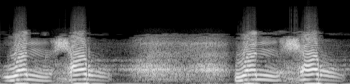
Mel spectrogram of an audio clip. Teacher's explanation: حا کو وسط حلق سے ادا کریں گے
